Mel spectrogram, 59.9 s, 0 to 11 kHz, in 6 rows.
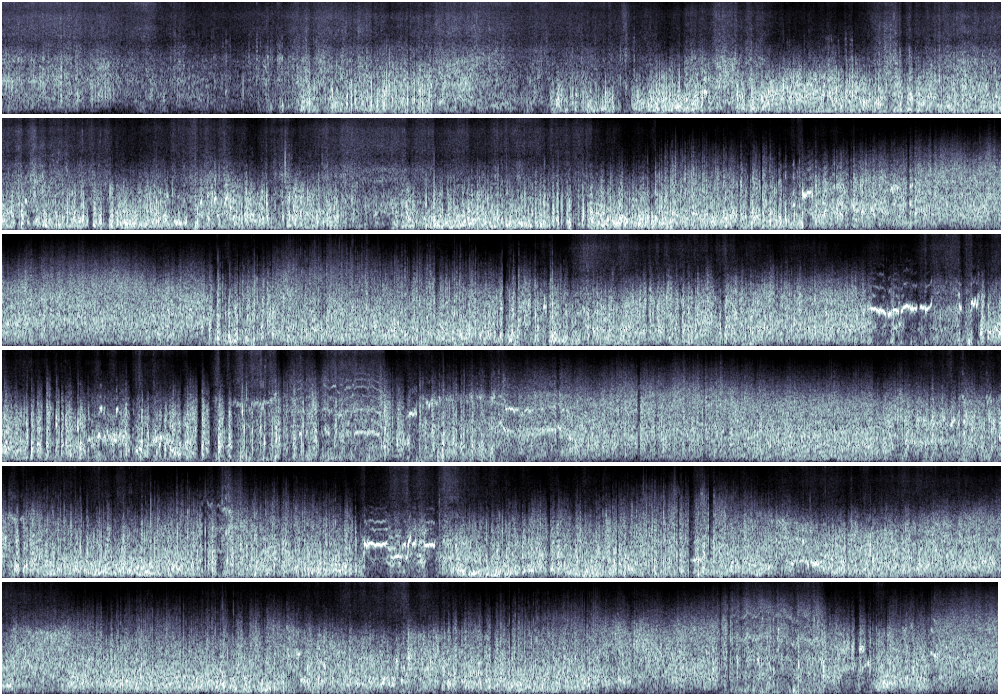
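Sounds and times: skis scraping over packed snow: 0.0s - 16.2s
wind rushing over microphone: 0.0s - 59.9s.

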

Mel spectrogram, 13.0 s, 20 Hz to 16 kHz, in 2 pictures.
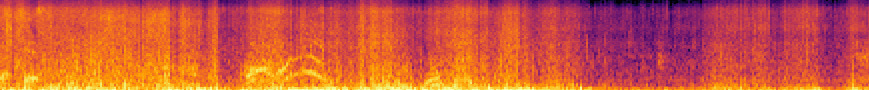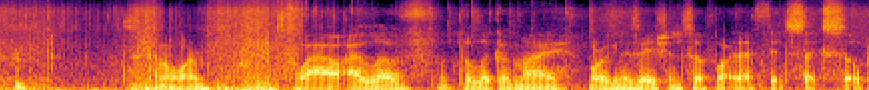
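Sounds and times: nylon jacket rustling: 0.0s - 9.0s.

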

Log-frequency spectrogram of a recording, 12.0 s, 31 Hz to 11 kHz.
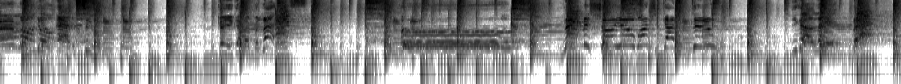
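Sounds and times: drum kit beat: 0.0s - 12.0s
live band dance music: 0.0s - 12.0s.

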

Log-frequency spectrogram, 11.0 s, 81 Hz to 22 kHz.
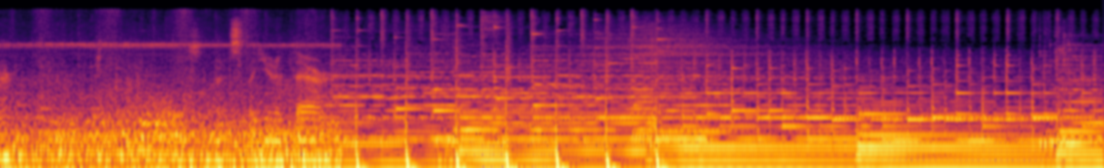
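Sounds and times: crickets trilling: 0.0s - 8.2s.

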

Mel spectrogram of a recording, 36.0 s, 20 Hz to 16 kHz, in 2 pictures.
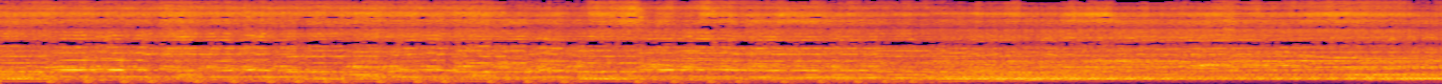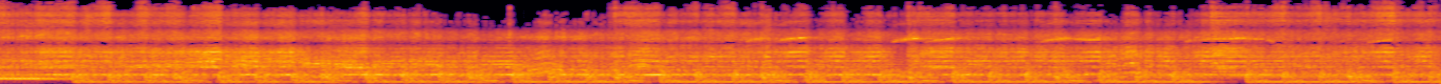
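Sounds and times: electronic dance music: 0.0s - 36.0s
kick drum and bass: 0.0s - 36.0s.

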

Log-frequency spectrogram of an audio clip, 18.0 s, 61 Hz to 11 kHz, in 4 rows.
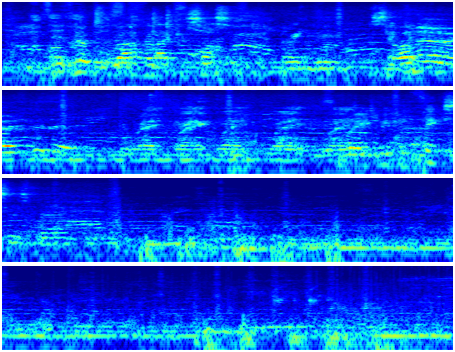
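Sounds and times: faint indistinct voices: 0.0s - 18.0s
low droning tones: 0.0s - 18.0s.

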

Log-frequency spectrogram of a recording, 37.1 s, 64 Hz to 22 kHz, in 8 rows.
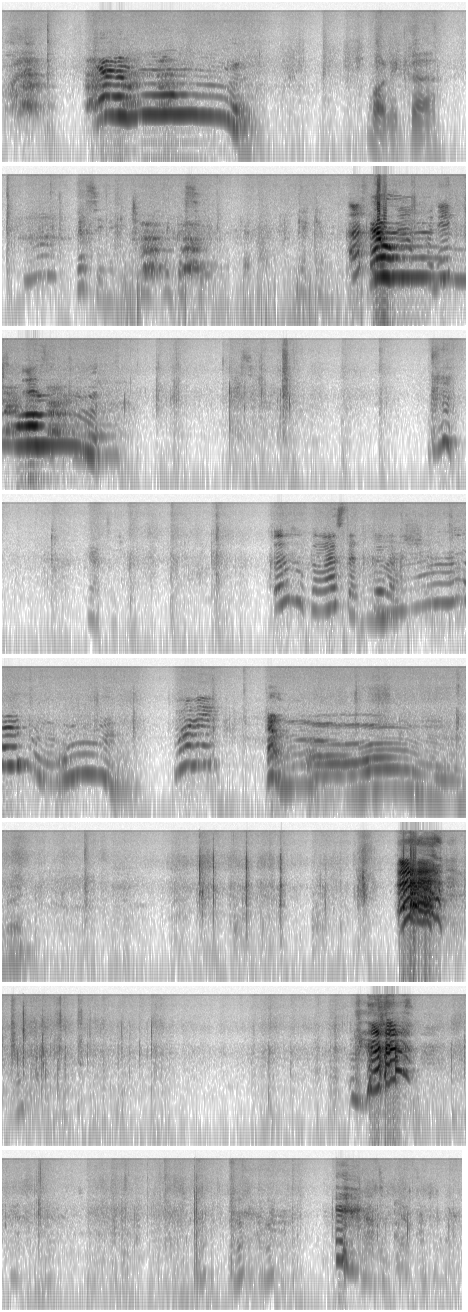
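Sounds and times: husky howling: 0.1s - 2.6s, 8.1s - 10.4s, 18.0s - 19.8s, 21.2s - 23.3s, 27.2s - 27.6s
husky call falling in pitch: 27.2s - 27.7s.

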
